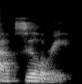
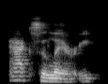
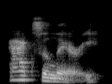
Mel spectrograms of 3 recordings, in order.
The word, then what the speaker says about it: axillary: for people to pronounce it's not auxiliary it's axillary so I want you to say it with me axillary and it's pointing towards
